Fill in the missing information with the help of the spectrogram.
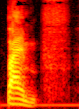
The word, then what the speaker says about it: Banff: Doctor Who's won two awards at the 35th Banff. Now, not pronounced that wrong, Banff, BANFF, World Media Festival, which took place in Canada.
